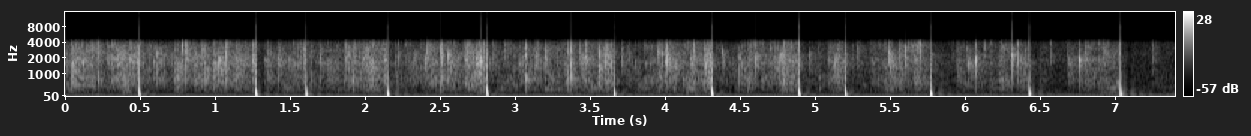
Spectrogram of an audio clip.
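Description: Wedding guests applauding, a dense patter of hand claps with sharp clicks scattered through it, dying away near the end.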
